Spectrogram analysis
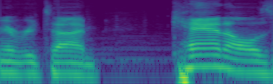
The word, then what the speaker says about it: Cannell: it wrong every time canal is how you actually say it right sean cannell rhymes with youtube channel nice that's that's it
